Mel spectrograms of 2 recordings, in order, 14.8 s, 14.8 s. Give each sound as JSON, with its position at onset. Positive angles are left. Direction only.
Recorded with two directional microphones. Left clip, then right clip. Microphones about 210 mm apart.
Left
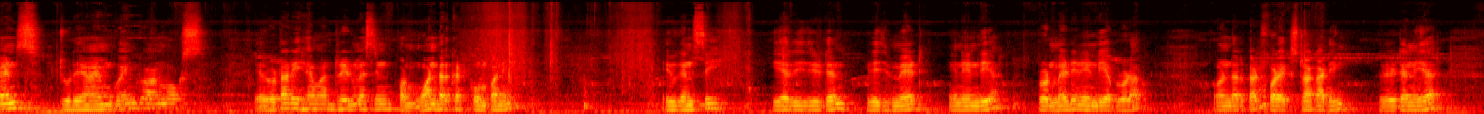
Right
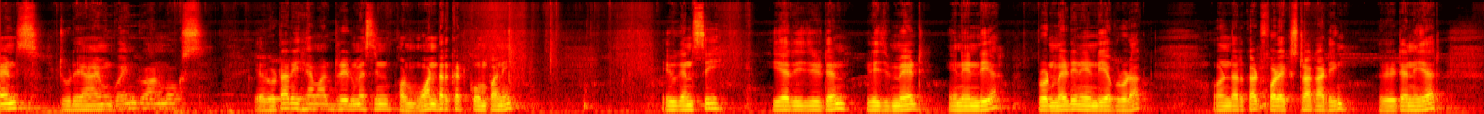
{"t": 0.0, "sound": "speech", "side_deg": -40}
{"t": 6.6, "sound": "speech", "side_deg": -50}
